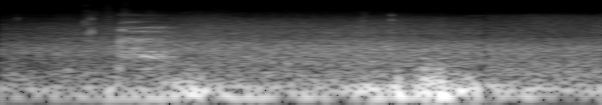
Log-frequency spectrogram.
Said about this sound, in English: Really strong gusts of wind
